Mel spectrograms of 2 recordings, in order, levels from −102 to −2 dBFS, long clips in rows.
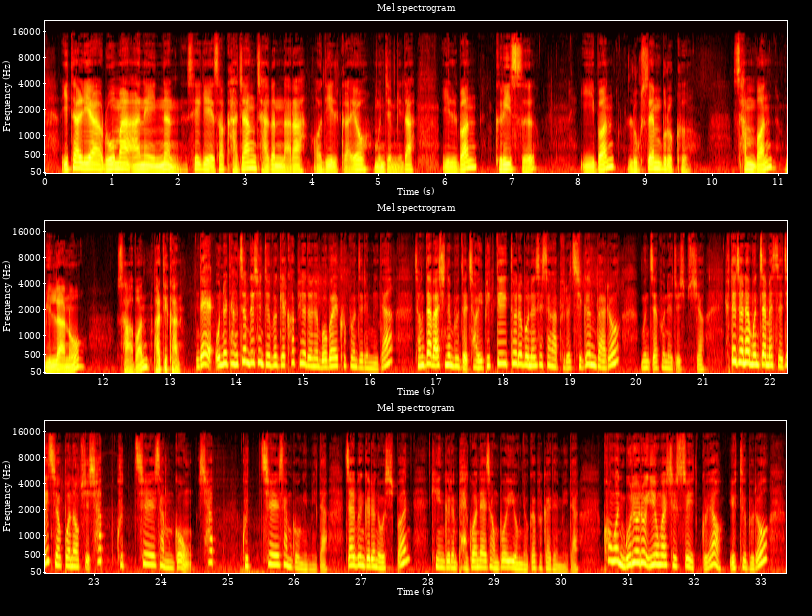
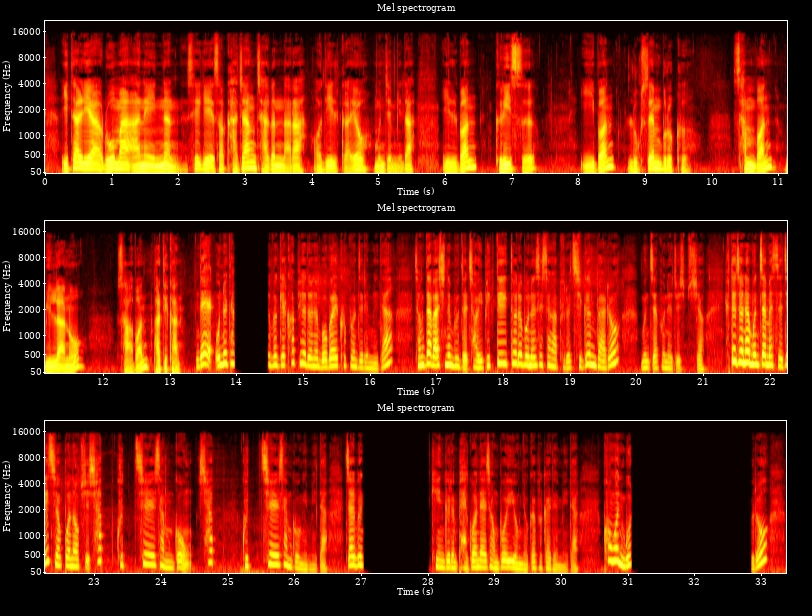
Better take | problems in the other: first | audio cutting out; at 14 s, at 27 s for 1 s and at 31 s for 2 s

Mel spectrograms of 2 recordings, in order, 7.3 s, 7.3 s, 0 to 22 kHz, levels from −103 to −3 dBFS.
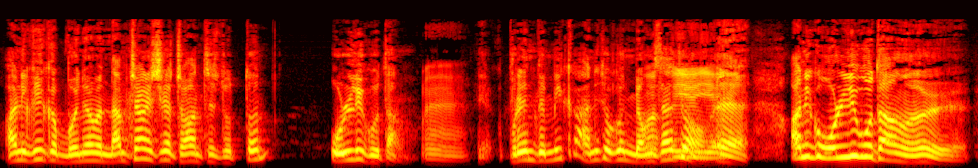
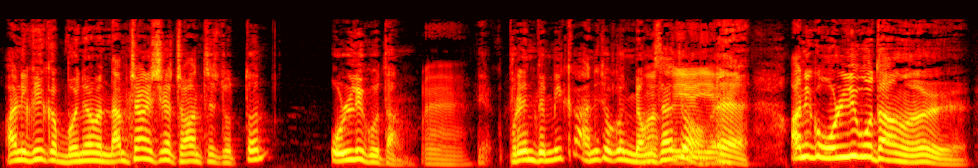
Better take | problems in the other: second | thin; very slightly; fading below 300 Hz

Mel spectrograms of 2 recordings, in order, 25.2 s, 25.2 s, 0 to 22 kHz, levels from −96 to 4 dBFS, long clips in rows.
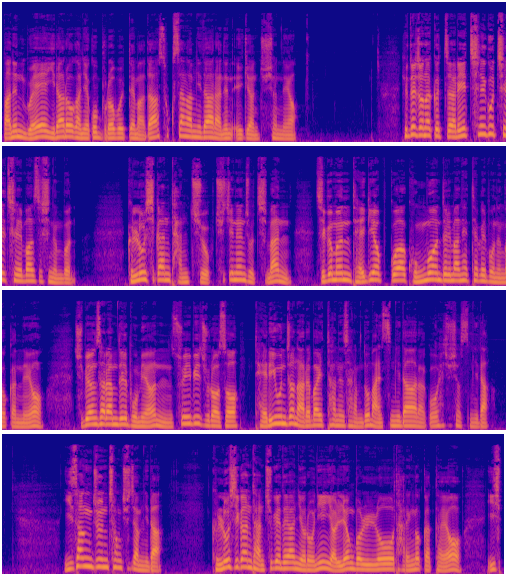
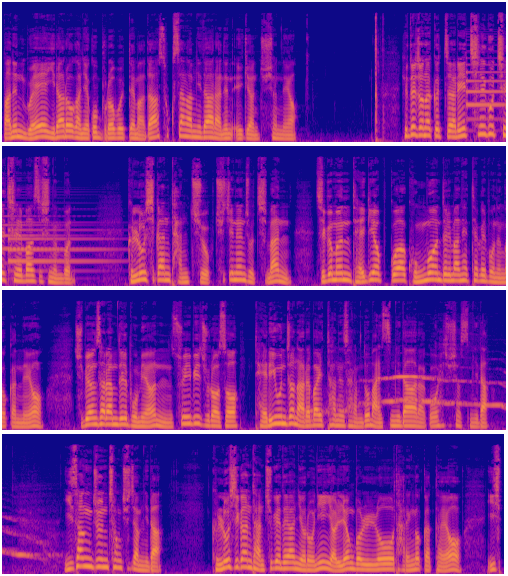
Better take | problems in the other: first | keyboard typing; very faint; at 4.5 s; peak 10 dB below the speech // doorbell; noticeable; from 6 to 7.5 s; peak 7 dB below the speech // dog barking; noticeable; from 16 to 20 s; peak 4 dB below the speech

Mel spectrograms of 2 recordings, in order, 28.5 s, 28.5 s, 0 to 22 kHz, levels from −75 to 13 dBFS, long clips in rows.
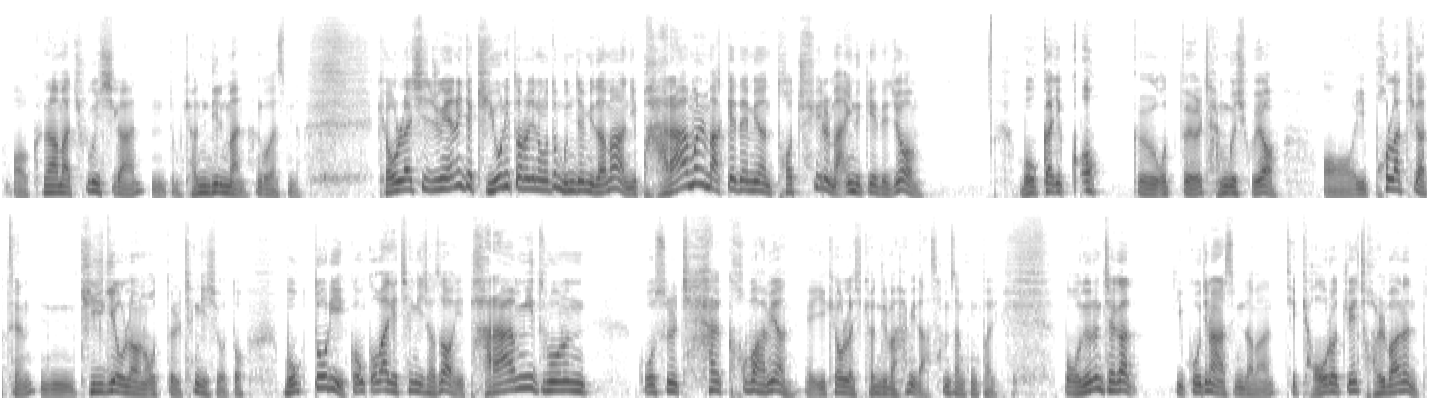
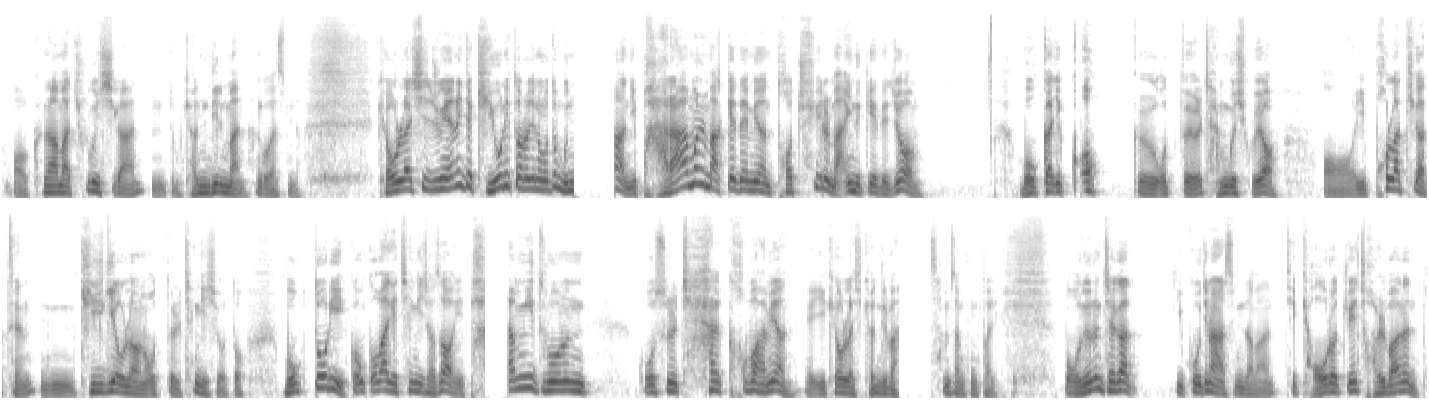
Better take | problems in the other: first | audio cutting out; at 5.5 s, at 19 s and at 23 s

